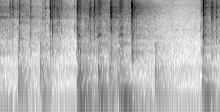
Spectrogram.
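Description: Felting needle tool stabbing repeatedly into wool on a bristle brush felting mat: a quick, uneven run of soft taps that thins out near the end.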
